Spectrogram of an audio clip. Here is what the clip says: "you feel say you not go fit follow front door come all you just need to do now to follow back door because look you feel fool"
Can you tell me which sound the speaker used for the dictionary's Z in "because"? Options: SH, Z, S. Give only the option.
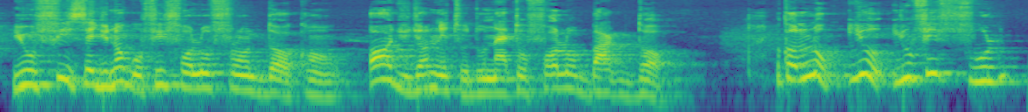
S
